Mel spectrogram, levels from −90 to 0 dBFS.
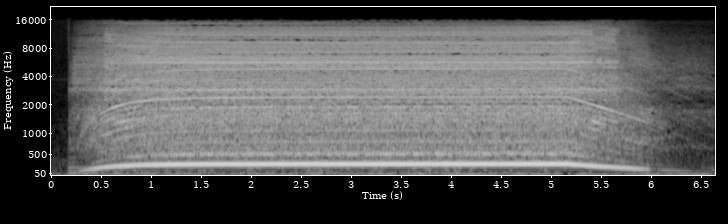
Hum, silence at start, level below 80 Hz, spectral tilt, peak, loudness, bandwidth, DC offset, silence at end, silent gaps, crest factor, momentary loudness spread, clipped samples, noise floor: none; 0.2 s; -50 dBFS; -1 dB/octave; 0 dBFS; -12 LUFS; 16 kHz; 0.2%; 0.5 s; none; 14 dB; 11 LU; under 0.1%; -41 dBFS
